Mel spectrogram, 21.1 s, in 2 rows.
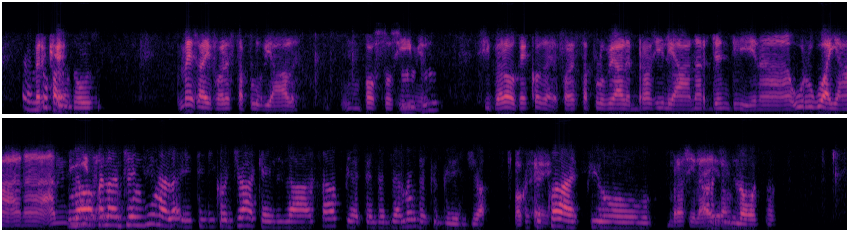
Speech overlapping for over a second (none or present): none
